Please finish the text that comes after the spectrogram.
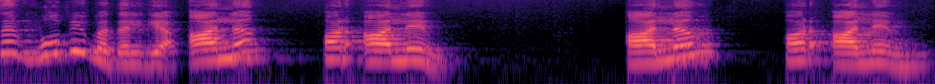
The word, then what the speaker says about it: عالم: اعراب کے ساتھ، یعنی پہلے لفظ میں زبر ہے تو دوسرے میں زیر ہے، اس کا جو اس کی ادائی ہے، اس کا تلفظ ہے، وہ بھی بدل گیا۔ عالم اور عالم، عالم اور عالم یعنی دنیا اور علم والا.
